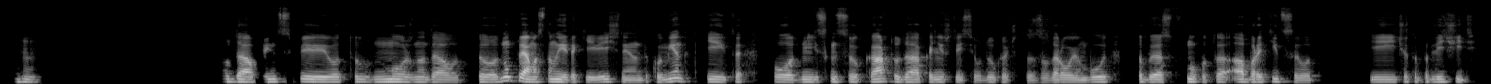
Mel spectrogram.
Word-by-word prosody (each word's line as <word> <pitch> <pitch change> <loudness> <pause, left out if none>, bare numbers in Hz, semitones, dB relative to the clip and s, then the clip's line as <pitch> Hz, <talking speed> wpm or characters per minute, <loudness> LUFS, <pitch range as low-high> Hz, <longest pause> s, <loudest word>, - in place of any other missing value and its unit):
Мгм. 120 -2 -4 1.8
Ну 130 - -3
да, 120 -2 +5
в - - -9
принципе, 125 -1 +2
вот, 115 -1 -1
э, - - 0
можно, 120 -1 +1
да. 110 -1 +1
Вот, 105 0 -5
э, - - +3 0.2
ну, 175 0 +3
прям 120 - +8
основные 120 -1 +3
такие 110 0 -2
вещи, 125 +1 0
наверно, 100 -2 -2
документы 135 +8 0
какие-то, 115 -4 -2 0.3
вот 110 -1 +1
медицинскую 115 0 -1
карту, 125 +1 +4
да, 110 0 +3
конечно. 115 0 -3
Если 100 - -7
вдруг 110 +3 -5
там 105 - -5
что-то 95 -1 -10
со 100 +1 -8
здоровьем 105 -1 0
будет, 115 +1 0 0.2
чтобы 115 -1 0
я 110 - +5
смог 110 +2 -3
вот 115 - -8
обратиться, 120 0 0
вот, 100 0 -5 0.5
и 115 0 -2
чё-то 115 -2 -7
подлечить. 115 +1 -3
115 Hz, 160 wpm, -25 LUFS, 110-120 Hz, 1.8 s, прям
